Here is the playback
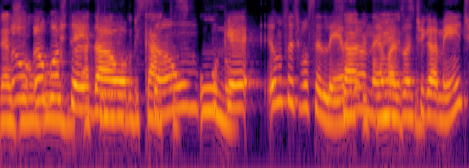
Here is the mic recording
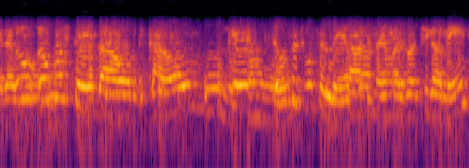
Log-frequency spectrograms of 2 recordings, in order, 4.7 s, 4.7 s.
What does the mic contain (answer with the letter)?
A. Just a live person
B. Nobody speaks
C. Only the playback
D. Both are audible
D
